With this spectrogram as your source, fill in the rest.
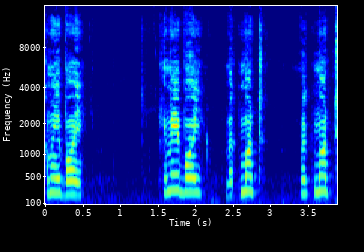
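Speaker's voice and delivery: very high calling voice. Calling the hound over to him, in a dog-talking voice. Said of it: "That's my dog talking voice".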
